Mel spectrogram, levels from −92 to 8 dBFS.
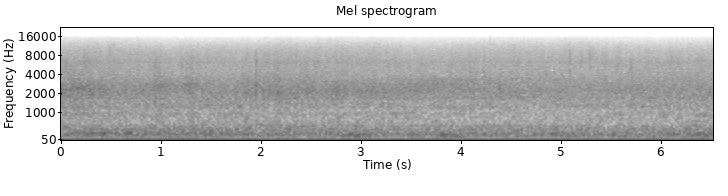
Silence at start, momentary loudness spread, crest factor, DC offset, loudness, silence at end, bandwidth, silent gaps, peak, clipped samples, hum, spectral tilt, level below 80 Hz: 0 s; 3 LU; 14 dB; 2%; -32 LUFS; 0 s; 16 kHz; none; -18 dBFS; under 0.1%; none; -2.5 dB/octave; -52 dBFS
